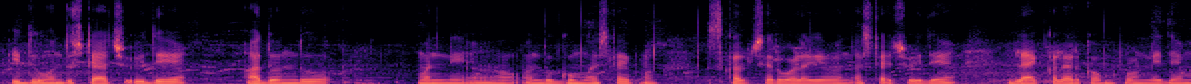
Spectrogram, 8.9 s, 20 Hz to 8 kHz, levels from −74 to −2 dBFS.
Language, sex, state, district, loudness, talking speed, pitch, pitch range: Kannada, male, Karnataka, Belgaum, -28 LUFS, 95 wpm, 150 Hz, 145-155 Hz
